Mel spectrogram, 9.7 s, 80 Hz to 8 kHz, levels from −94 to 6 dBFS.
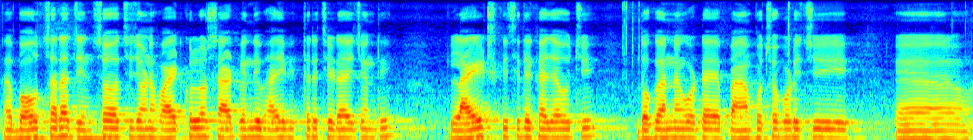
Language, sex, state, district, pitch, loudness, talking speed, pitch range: Odia, male, Odisha, Khordha, 125 Hz, -15 LUFS, 125 wpm, 120-130 Hz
